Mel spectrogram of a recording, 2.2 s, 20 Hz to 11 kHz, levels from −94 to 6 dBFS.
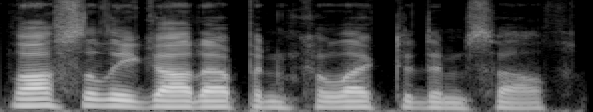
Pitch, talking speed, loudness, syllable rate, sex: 120 Hz, 160 wpm, -18 LUFS, 5.5 syllables/s, male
